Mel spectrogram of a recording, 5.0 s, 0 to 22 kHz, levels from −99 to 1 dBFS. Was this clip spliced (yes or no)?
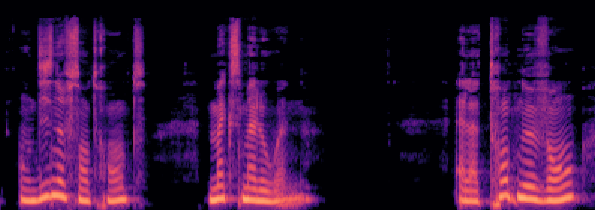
no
